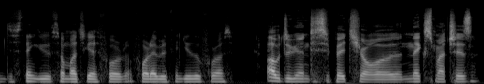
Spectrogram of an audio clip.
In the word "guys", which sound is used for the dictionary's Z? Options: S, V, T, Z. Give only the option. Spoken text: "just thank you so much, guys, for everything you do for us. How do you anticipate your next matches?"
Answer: S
